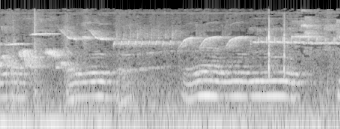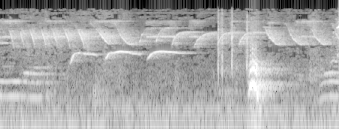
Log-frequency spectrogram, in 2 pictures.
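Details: Murai Batu, or White-rumped shama, from Indonesia, singing in the morning at moderate volume: low, repeated harmonic notes followed by clear, high, upward-swept whistles given in quick series.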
